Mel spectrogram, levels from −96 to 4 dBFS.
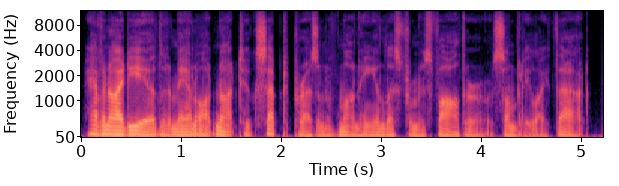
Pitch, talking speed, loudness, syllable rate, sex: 90 Hz, 265 wpm, -21 LUFS, 6.6 syllables/s, male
